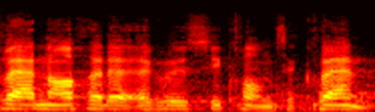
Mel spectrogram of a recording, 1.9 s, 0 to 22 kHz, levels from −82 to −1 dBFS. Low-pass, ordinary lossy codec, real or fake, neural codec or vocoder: 14.4 kHz; none; fake; vocoder, 44.1 kHz, 128 mel bands, Pupu-Vocoder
